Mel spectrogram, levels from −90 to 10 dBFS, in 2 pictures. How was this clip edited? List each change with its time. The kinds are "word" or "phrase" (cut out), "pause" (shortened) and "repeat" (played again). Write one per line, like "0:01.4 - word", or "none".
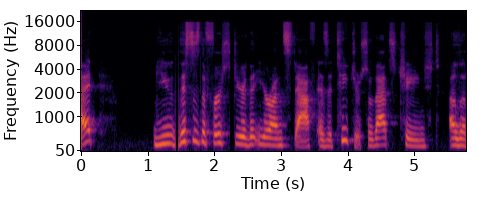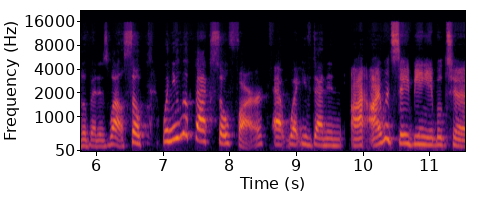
0:05.4 - pause
0:08.6 - pause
